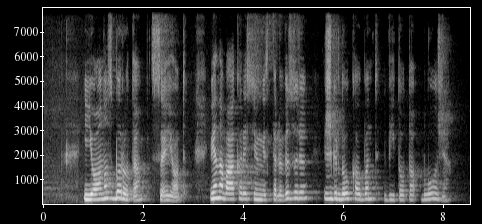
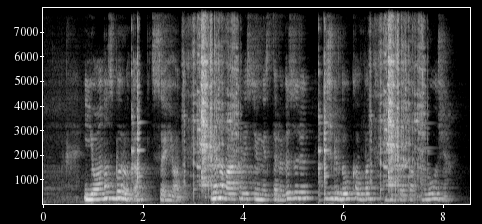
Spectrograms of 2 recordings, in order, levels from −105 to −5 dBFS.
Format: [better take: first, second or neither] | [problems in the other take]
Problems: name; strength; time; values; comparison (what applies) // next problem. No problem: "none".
first | background sound (Dishes, pots, and pans); 2 dB below the speech // room echo; dies away in 0.3 s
